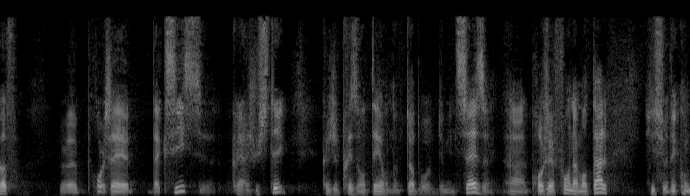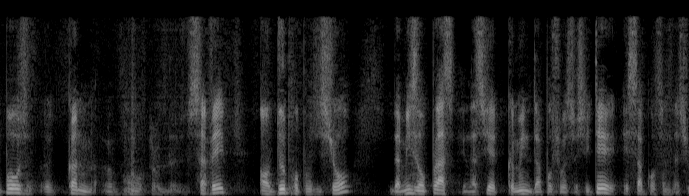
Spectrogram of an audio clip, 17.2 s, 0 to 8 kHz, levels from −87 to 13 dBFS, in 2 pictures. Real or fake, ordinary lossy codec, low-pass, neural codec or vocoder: fake; none; none; codec, 16 kHz, 1.1 kbps, Voila-Tokenizer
